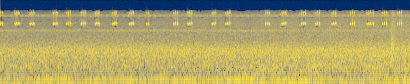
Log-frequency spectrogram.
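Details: A cricket chirps rapidly, with short, crisp pulses in quick pairs and runs, over a faint steady high tone and low background noise.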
